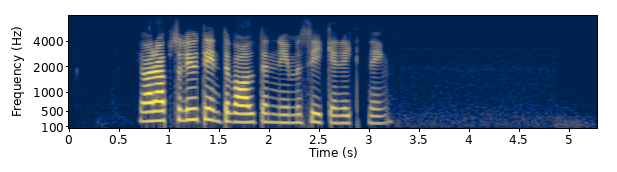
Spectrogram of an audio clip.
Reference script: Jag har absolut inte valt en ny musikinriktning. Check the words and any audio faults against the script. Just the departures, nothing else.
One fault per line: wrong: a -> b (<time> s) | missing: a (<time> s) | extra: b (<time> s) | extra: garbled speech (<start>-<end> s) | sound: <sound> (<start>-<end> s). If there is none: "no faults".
no faults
